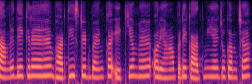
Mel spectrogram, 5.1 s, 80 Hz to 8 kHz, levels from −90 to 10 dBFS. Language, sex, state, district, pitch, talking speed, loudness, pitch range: Hindi, female, Bihar, Vaishali, 275 Hz, 225 wpm, -17 LUFS, 260-295 Hz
